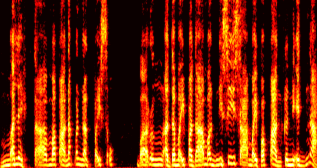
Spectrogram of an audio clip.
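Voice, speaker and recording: A woman's voice: on the high side, moderate pace, vocal fry, a bit bright, dry recording. An actress playing a protective, indignant older village mother in an Ilocano audio drama, with an Ilocano accent. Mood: concerned. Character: protective, indignant village mother defending her grown child.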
